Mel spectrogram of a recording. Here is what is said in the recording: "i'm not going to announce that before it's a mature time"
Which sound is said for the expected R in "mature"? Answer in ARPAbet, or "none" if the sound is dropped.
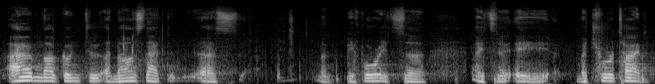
R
